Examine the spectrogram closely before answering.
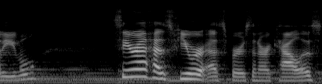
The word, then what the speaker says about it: Sira: And finally, contact information and his exact location on Sierra. Hey, I did get it right. Thank you for putting the pronunciation in there. Pronounced Sira. Sira is a large moon that orbits Arcalis.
